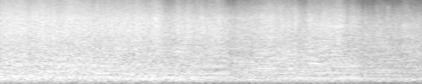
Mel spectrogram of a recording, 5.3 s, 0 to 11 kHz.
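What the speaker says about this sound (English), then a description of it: "Cars bumper to bumper and wheel to wheel through the 4 turn." Stock cars roaring wheel to wheel through the fourth turn at Beech Ridge Motor Speedway, a steady loud wash of engine noise from a tightly packed field, continuous with no break.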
